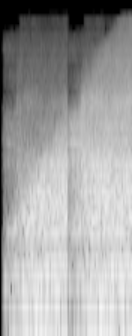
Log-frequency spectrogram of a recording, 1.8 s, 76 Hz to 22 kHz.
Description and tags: sound-design created by heavily processing a field-recording of wind; made with Adobe Audition
sweep, wind, field-recording, ambient, 1-bar, noise, sound-design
